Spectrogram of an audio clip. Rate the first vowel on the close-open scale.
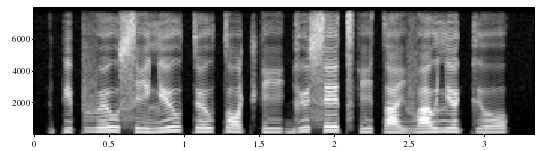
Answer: mid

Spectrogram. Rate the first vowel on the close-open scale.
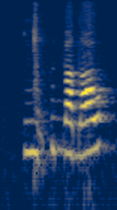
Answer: close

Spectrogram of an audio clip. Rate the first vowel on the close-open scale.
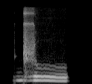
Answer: close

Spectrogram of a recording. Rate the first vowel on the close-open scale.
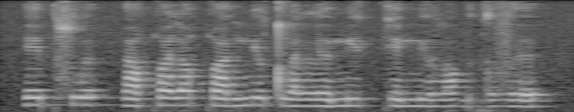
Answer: mid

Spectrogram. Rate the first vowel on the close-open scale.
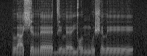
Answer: open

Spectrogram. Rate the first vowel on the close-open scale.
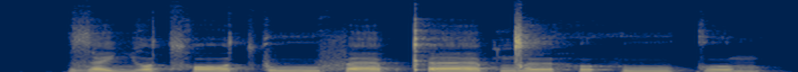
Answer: open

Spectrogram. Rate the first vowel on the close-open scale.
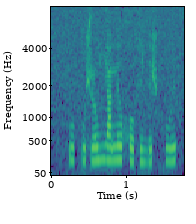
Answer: close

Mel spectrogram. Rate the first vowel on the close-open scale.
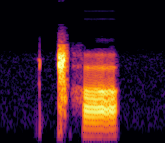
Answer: open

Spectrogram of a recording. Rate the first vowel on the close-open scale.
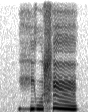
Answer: close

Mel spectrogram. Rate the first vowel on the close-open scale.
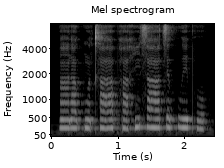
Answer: open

